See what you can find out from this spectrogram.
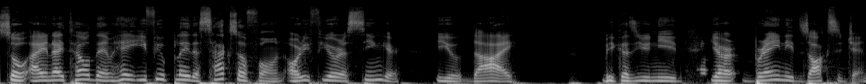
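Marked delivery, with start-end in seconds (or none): none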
